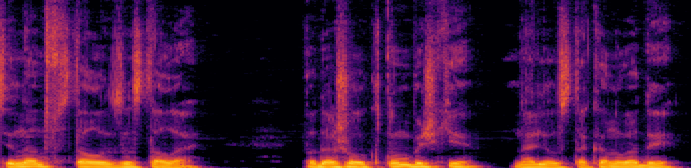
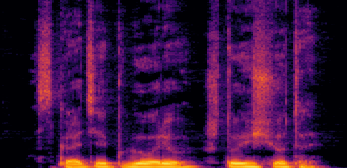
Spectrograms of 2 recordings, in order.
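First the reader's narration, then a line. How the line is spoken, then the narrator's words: Calm reply. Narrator (Russian): спокойно ответил я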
